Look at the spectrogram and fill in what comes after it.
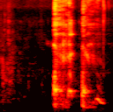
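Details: Cough from an ill young boy given medicine: two short, loose coughs with quiet room noise before them.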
